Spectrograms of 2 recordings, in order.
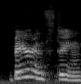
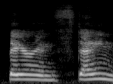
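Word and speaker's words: Berenstain: about like barenstein Bears they think that barenstein with s t i n and then now they're saying no it's always been baren stain Bears I don't even know how to say it right but it's the last letters s t a i n instead of e i n which I wasn't really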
